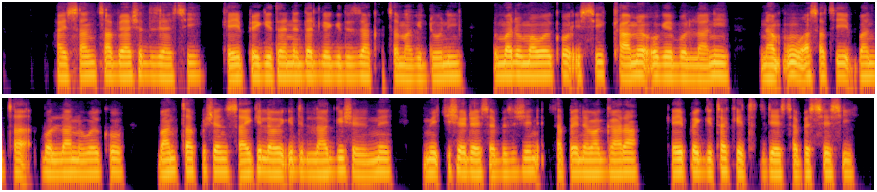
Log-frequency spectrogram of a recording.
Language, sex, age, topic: Gamo, male, 18-24, government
